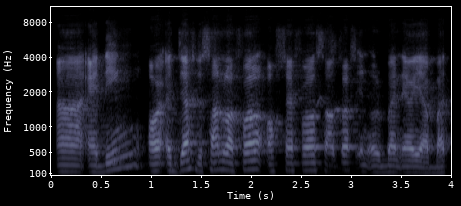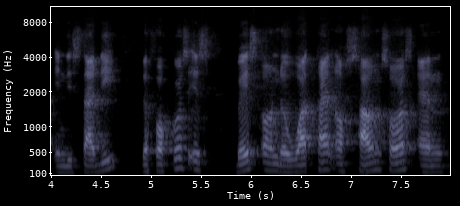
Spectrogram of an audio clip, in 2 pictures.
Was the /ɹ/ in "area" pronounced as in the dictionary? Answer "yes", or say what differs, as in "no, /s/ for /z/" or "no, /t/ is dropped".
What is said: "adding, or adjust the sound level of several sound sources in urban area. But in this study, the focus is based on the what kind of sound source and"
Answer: yes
